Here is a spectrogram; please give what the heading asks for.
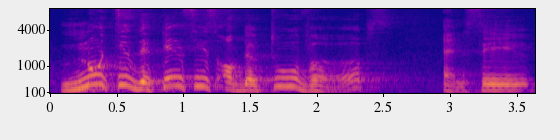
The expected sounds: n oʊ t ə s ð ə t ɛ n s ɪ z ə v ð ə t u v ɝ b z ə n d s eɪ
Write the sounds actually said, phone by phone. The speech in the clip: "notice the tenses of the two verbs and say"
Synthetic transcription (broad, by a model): n oʊ t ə s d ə t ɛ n s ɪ s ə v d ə t u v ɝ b s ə n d s eɪ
